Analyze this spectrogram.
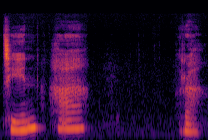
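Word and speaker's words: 친할아버지: So, ang pagkasulat, kung halimbawa, yung pag-pronounce lang, hindi yung sa pagsusulat talaga na chin 할아버지, yung pag-pronounce lang is chin ha ra.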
